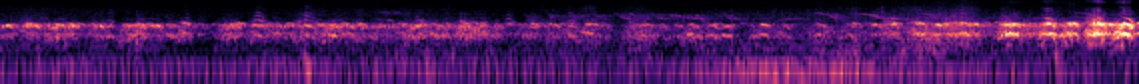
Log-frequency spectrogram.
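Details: Carmine bee-eaters at a cliff nesting colony: a dense, continuous chorus of many overlapping short, throaty calls, steady throughout and swelling louder near the end, with a few higher chirps above.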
